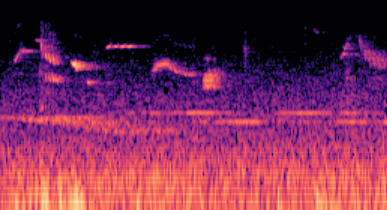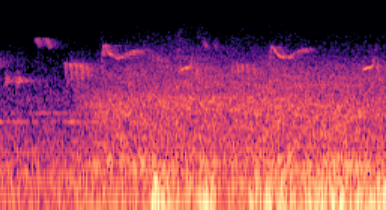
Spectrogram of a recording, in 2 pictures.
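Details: Blue rock thrush (Monticola solitarius), one of a pair carrying food to nestlings, sings clear, fluty whistled phrases that rise and fall with short pauses between them, over a steady low background rumble.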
